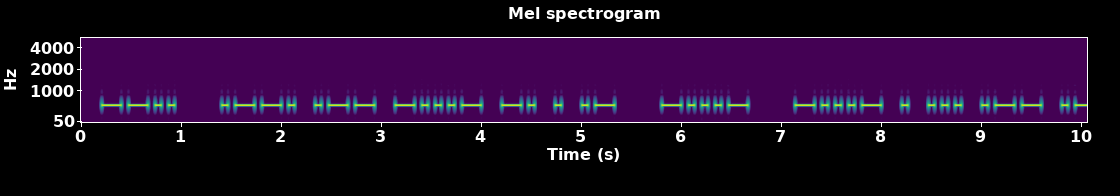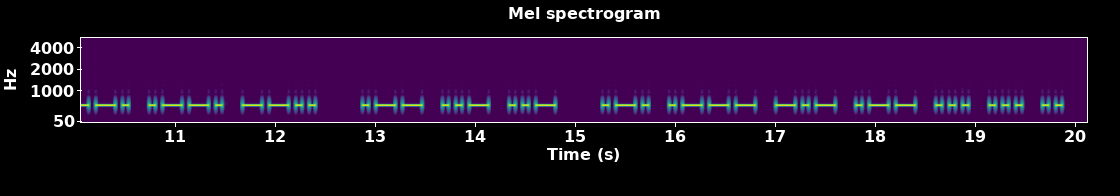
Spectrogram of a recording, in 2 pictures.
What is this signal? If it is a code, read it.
Morse code, heard as a keyed tone, about 18 wpm, 550 Hz. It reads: Z PW<BT>NEA <BT> <BT>ESWPPZ WUU RJKWSSI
